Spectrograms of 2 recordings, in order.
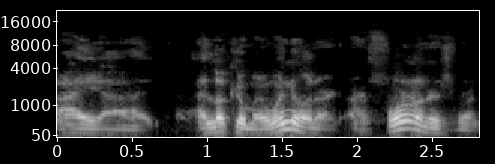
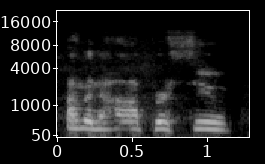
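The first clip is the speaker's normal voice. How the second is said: self quoted; 9 semitones higher than usual. Retold or imitated. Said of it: "I'm like".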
